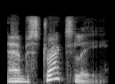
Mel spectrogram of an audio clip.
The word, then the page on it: abstractly: British English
